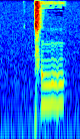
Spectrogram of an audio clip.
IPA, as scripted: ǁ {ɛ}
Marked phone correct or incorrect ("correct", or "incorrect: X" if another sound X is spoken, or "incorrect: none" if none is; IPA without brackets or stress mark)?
incorrect: ɨ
